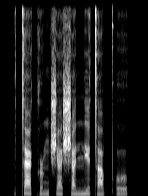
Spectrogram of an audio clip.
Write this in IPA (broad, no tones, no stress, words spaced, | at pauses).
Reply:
tækə˞ŋ ʃæʃanʲɛta pʼʊ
